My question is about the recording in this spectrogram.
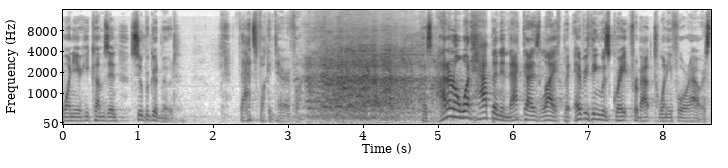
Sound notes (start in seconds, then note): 3.1 audience laughs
